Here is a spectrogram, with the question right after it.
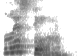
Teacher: there's no g on the end of listening it's an n made in the back of the throat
